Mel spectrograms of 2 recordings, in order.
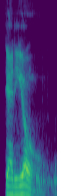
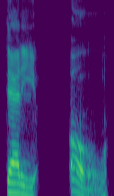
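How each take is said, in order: First: It is said smoothly as one word. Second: It is said as two separate words. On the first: The speaker calls it right. "Like one word, like you're a nineteen fifties hipster" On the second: The speaker calls it wrong. "You don't say Daddy-O"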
